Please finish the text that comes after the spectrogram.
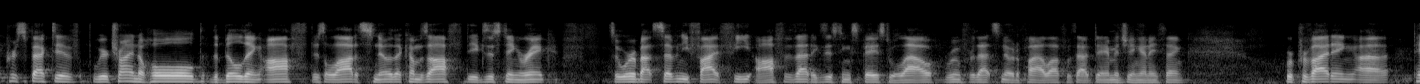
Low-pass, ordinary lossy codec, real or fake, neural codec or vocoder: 7.2 kHz; Opus, 32 kbps; fake; codec, 24 kHz, 1.2 kbps, DualCodec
